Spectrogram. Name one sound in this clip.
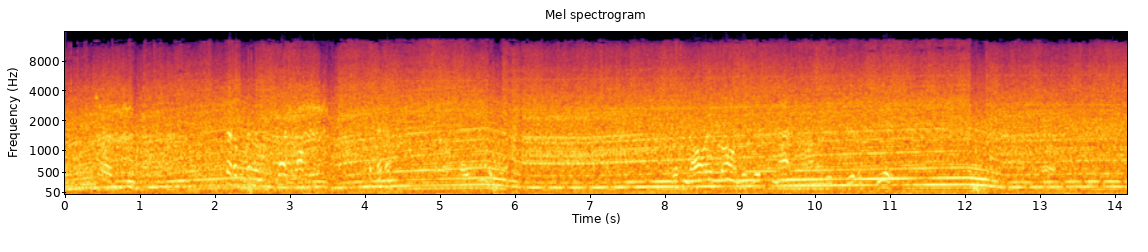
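A race car engine roars steadily at high speed, its pitch rising and dipping slightly.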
